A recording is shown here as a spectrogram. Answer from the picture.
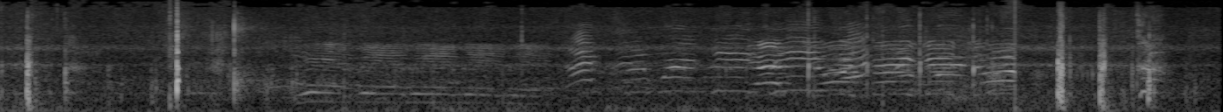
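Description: Cricket field sound from the stump microphone: a sharp crack of bat on ball about a second in, then players' calls and shouts from the field, and a quick run of sharp knocks near the end.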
